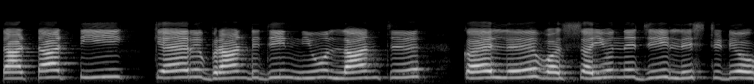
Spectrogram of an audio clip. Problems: none marked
